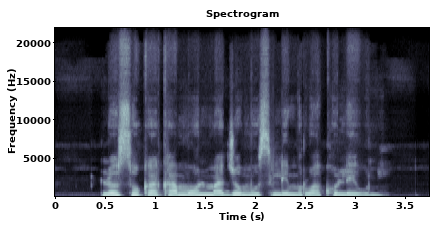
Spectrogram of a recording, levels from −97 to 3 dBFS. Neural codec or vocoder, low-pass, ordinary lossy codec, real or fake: codec, 44.1 kHz, 7.8 kbps, DAC; none; none; fake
